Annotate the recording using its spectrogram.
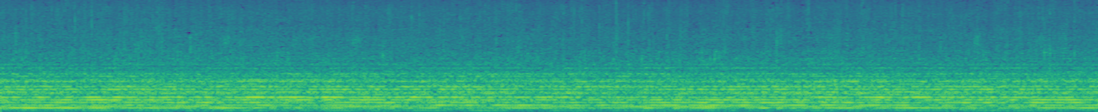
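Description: Slow ambient relaxation music of long held chords laid over a steady recording of falling rain.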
